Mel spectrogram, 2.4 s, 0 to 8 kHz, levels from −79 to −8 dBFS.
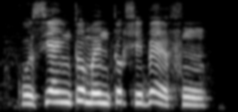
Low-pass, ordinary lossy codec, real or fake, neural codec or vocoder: none; none; fake; codec, 16 kHz, 16 kbps, FreqCodec, larger model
